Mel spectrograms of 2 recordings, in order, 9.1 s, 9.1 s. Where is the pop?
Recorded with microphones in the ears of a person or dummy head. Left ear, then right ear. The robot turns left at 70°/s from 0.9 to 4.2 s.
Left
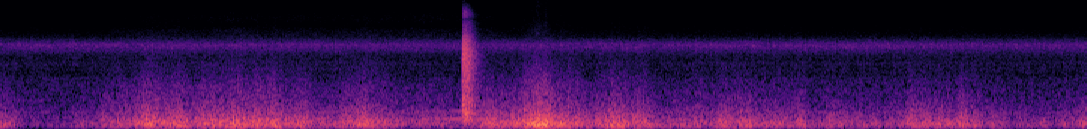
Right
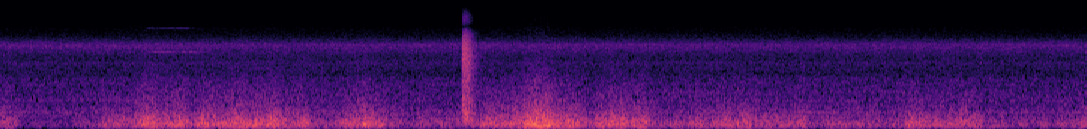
15° left (ahead or behind); by 4.1 s 30° left (ahead or behind).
